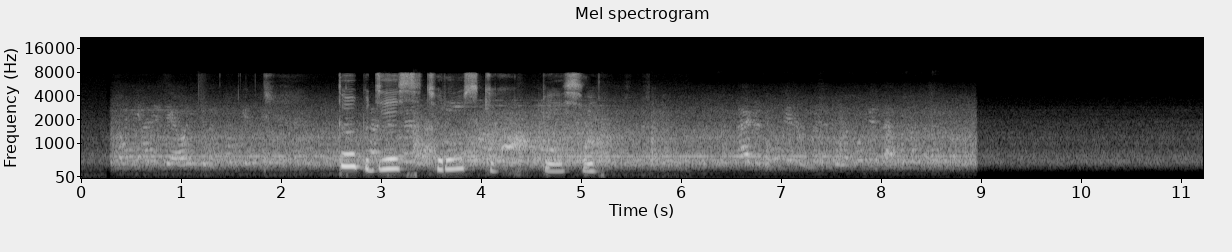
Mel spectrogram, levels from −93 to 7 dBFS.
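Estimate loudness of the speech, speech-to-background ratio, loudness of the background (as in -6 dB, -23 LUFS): -19.0 LUFS, 8.0 dB, -27.0 LUFS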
